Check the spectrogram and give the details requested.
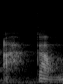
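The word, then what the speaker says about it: أحكام: jamaknya dia Jamaah itu jamaknya Ahkam bacanya Ahkam bukan ikan jadi bebas Arab memang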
